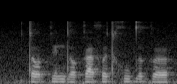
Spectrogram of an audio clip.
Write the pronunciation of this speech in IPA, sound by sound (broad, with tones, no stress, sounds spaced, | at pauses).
t ʌː˧ k e˦ n d ʌː˧ k a˦ θ əː˦ t x u˦ d̪ əː˦ k œ˧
